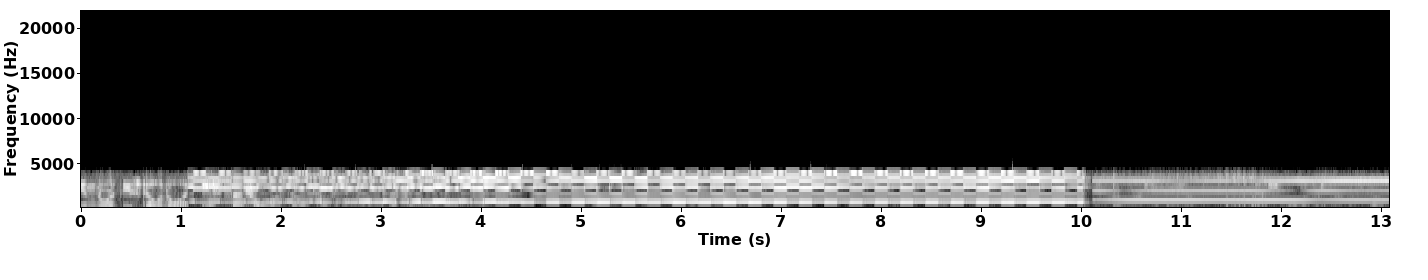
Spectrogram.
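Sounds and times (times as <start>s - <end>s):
rapid warbling electronic alarm beep: 1.1s - 13.0s.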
